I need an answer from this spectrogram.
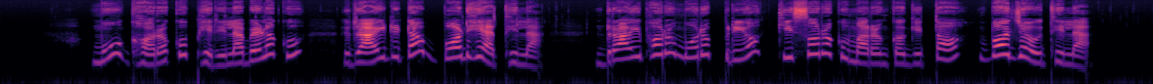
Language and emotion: Odia, happy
